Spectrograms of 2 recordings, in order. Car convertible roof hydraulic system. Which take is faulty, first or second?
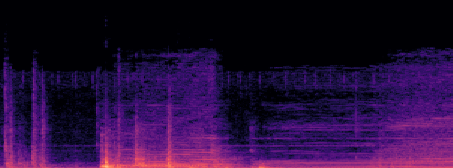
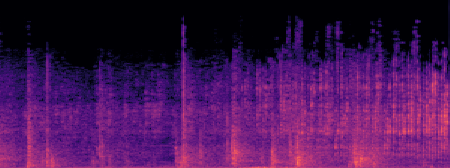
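second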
